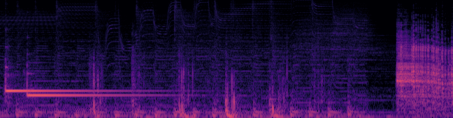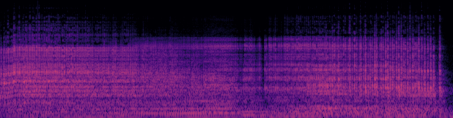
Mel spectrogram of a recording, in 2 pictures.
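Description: A doorbell rings with clear tonal chimes over a low steady hum, giving way after a few seconds to a loud, dense, sustained wash of sound.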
